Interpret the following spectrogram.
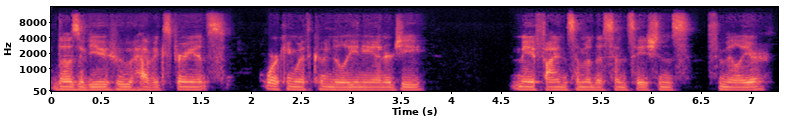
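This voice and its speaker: A man leading a guided meditation with the slow, hushed delivery of a mystical healer. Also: fairly low pitch, completely flat delivery.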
